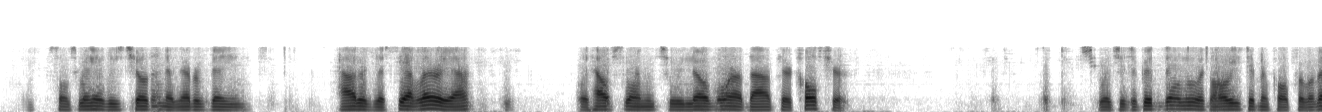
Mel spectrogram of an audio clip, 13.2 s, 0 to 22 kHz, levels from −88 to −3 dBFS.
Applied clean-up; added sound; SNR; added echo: neural separator model SepFormer WHAMR!.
